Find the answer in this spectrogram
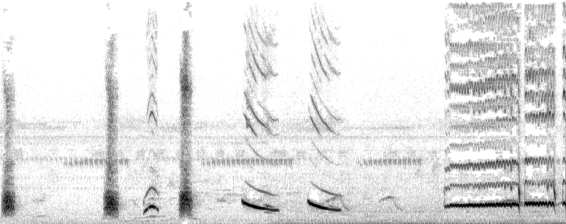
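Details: Female laughingthrush giving 'ro ro' calls to stir up a male: harsh short bursts and rising, falling whistled slurs, then a long steady buzzy note broken into several pieces near the end.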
